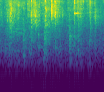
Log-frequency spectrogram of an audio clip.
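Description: Faint clicks and rustling of small first aid kit items being handled, with a brief high squeak about one and a half seconds in.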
